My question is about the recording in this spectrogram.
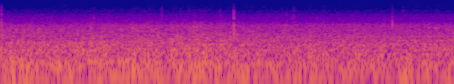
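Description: Small flatbed truck driving past on a wet road: a steady rumble of engine and tyre noise.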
